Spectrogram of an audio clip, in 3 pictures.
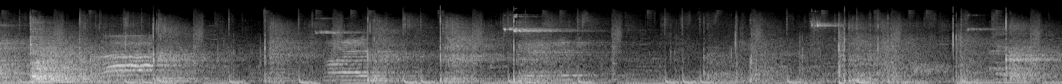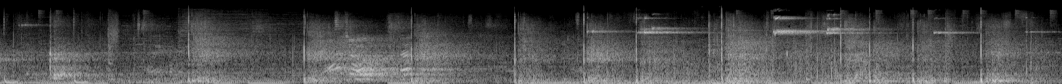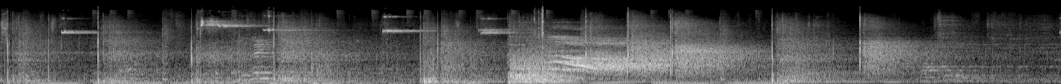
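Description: Pickup basketball in a large sports hall: a basketball bouncing and dribbling on the court floor with repeated sharp knocks, short high squeaks from sneakers, and players' voices calling out, all with hall echo. A louder burst of noise and voices comes near the end.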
